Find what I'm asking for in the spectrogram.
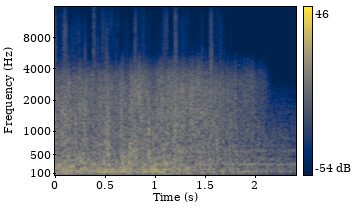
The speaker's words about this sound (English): All the buildings are falling down! That's what I'm saying!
